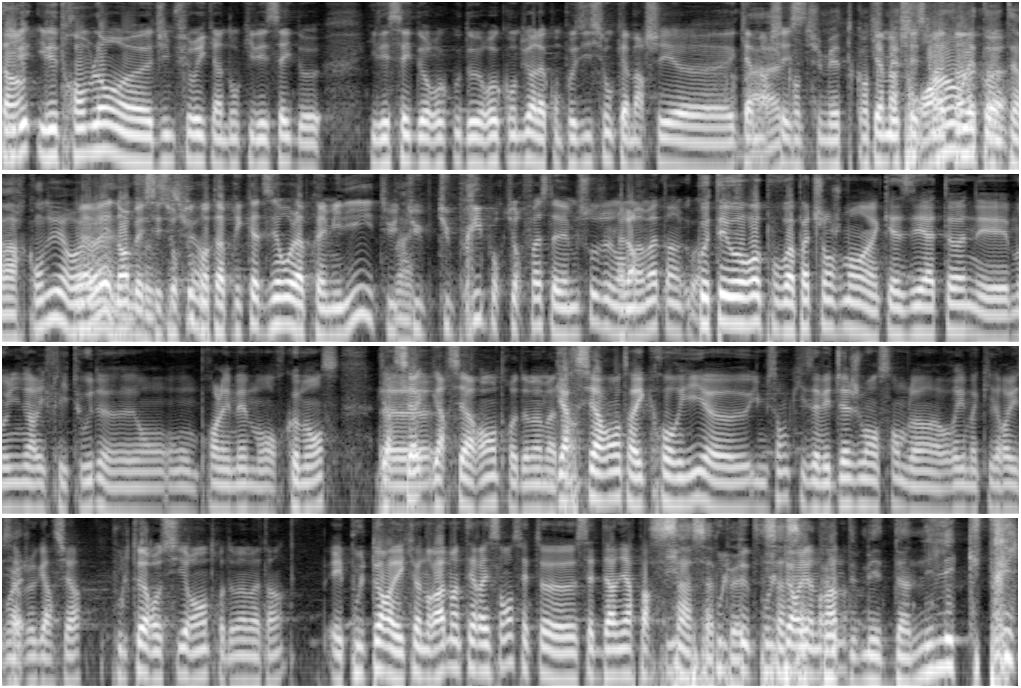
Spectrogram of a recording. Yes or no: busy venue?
yes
